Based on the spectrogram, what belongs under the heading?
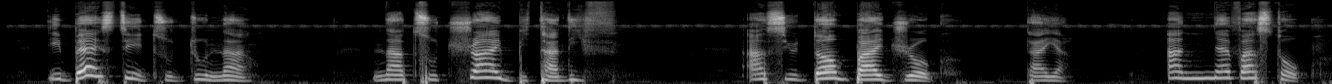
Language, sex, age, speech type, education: Nigerian Pidgin, female, 30-45, spontaneous, tertiary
